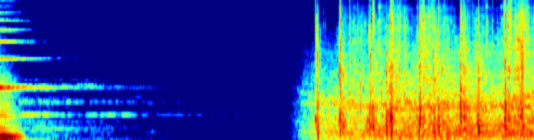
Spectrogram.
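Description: A team of hybrid pack horses, their backs weighted down with heavy equipment, clatter and clop across rocky terrain in a dense, uneven rhythm. The hoofbeats are loud and come after a fading ringing tone and a brief silence.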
